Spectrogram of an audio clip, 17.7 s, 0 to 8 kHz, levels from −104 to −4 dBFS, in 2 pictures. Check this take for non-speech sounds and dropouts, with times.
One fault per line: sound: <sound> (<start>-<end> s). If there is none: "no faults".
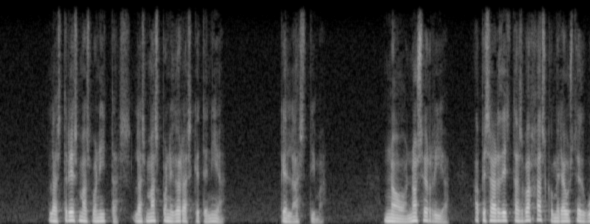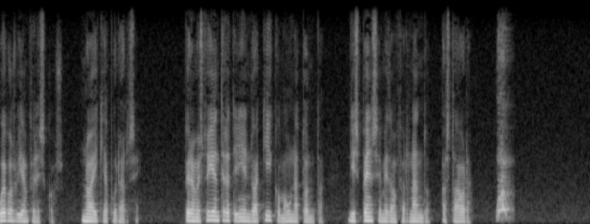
sound: bark (16.3-16.6 s)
